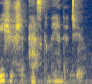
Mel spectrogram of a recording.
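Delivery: whispering. Narrating a story, reading a character's whispered line, whispered.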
